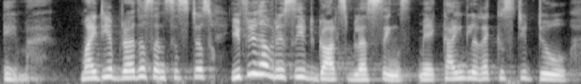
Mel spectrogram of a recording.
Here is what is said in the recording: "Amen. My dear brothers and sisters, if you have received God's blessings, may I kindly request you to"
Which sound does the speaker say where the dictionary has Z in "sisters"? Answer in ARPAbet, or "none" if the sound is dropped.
S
